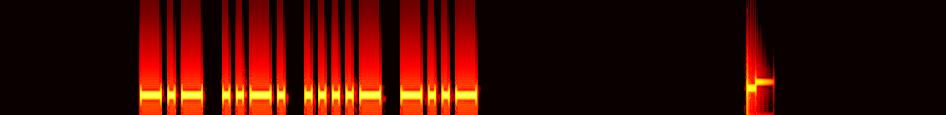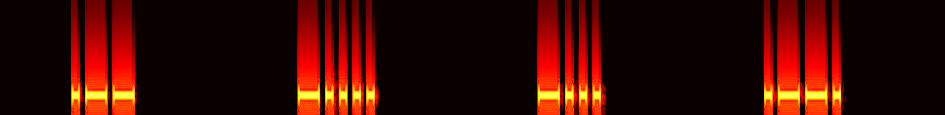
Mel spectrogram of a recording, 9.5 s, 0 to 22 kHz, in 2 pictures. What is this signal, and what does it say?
Morse code, heard as a keyed tone, about 36 wpm, spaced as for 15 wpm, 700 Hz. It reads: KF4X W6BP
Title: USA Call Signs - 4 Characters - 8x Character Spacing - 35wpm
